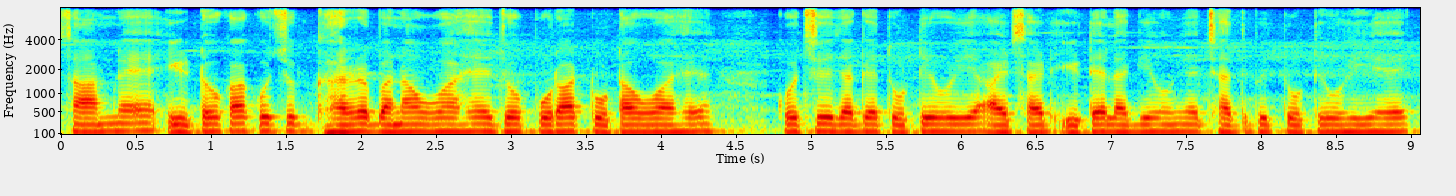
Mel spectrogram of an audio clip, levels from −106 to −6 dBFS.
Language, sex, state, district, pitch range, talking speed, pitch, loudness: Hindi, male, Bihar, East Champaran, 120-125 Hz, 185 wpm, 120 Hz, -19 LUFS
